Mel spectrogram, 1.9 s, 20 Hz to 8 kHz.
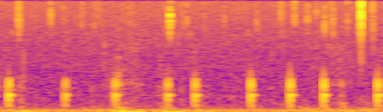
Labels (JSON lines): {"label": "biophony, knock croak", "recorder": "SoundTrap 300"}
